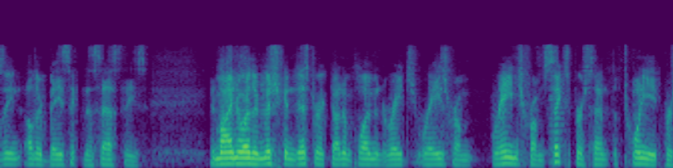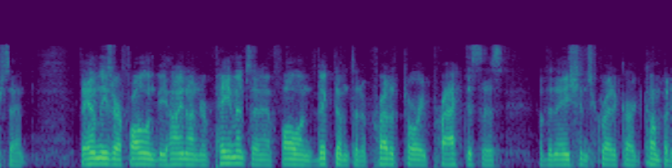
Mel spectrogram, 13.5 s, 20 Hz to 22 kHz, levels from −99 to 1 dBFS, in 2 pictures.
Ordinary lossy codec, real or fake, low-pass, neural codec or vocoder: AAC, 32 kbps; fake; 7.2 kHz; codec, 16 kHz, 16 kbps, FreqCodec, smaller model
